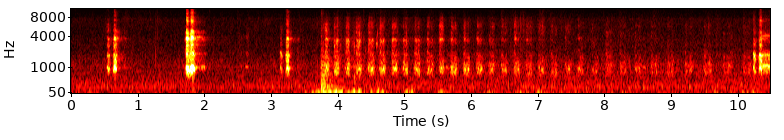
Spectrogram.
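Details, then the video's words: Ring-necked pheasant at sunset in a creek bottom: a few sharp, raspy notes, then a low thumping flurry and a long run of rapid, fading clucking notes before one last harsh call. "The Sounds of the Ring-necked Pheasant"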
